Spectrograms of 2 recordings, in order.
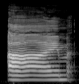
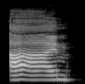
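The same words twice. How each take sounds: First: It starts with a sharp catch in the throat. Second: The same.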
